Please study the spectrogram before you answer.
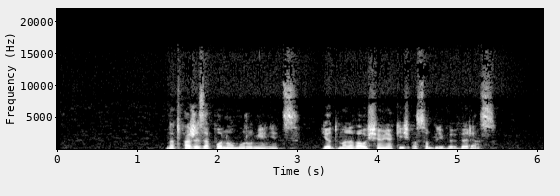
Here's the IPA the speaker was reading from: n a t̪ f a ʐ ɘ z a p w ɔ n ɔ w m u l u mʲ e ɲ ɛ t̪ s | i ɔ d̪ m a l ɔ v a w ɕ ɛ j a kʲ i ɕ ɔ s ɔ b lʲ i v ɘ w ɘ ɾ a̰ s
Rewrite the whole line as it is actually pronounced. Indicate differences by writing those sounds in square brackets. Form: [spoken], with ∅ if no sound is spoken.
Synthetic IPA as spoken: n a t̪ f a ʐ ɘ z a p w ɔ n ɔ w m u [ɾ] u mʲ e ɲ ɛ t̪ s | i ɔ d̪ m a l ɔ v a w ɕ ɛ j a kʲ i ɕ ɔ s ɔ b lʲ i v ɘ [v] ɘ ɾ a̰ s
